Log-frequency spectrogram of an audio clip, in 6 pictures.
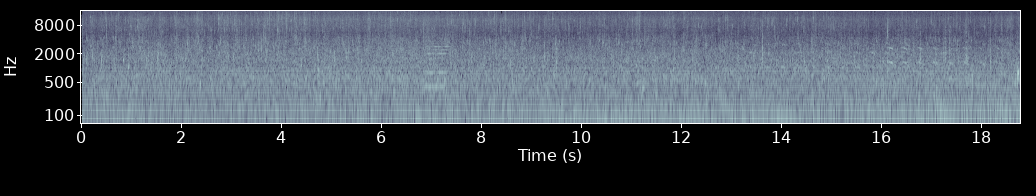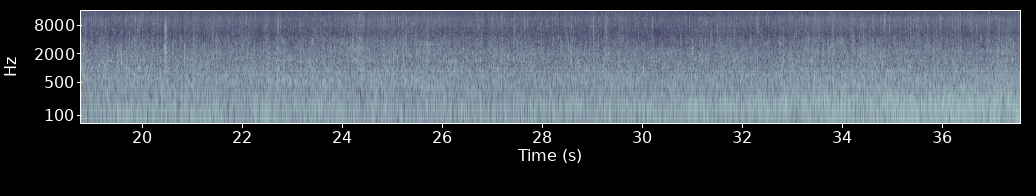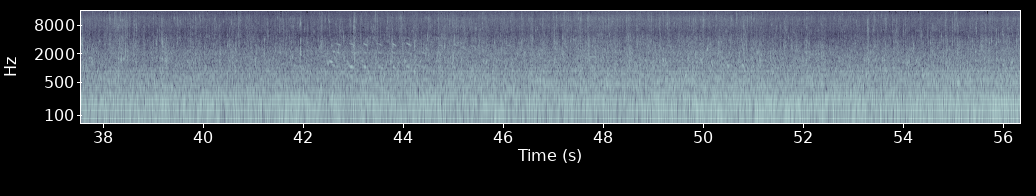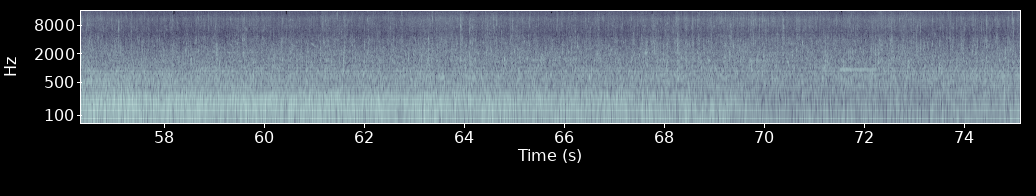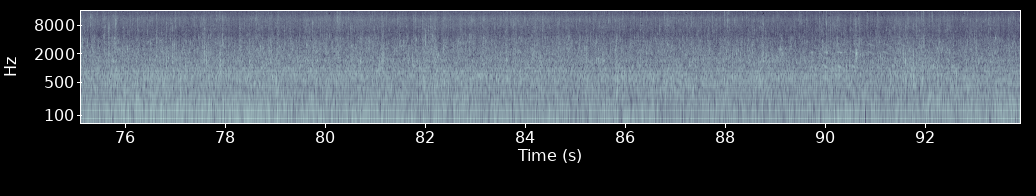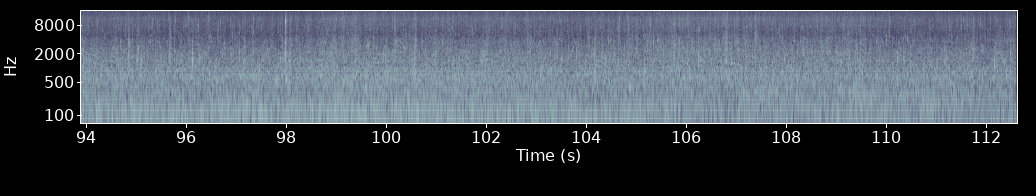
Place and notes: Ponte Luís I, Portugal Mapa Sonoro do Rio Douro Luis I bridge, Portugal Douro River Sound Map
